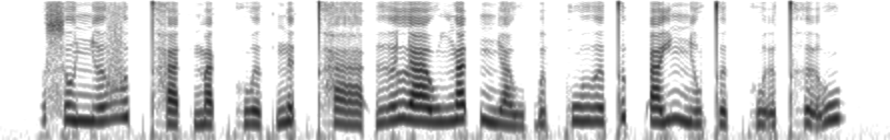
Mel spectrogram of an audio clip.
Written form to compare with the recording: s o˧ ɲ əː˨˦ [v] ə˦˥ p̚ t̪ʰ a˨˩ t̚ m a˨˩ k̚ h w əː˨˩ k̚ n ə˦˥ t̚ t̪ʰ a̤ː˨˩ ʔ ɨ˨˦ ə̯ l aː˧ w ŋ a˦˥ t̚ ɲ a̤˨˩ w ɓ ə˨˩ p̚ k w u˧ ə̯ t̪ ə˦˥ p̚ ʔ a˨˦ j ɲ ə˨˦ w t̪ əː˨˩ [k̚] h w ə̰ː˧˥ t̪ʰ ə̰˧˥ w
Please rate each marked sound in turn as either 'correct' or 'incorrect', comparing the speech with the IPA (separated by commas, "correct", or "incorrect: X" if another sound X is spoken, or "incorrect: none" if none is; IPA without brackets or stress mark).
correct, correct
